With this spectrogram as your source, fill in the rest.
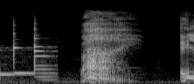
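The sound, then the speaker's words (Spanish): A cell phone ringtone plays a short electronic melody of two bright tonal notes at a moderate level, then gives way to breathy, noisy bursts. “Ya nomás oyes el celular que te suena en la madrugada.”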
